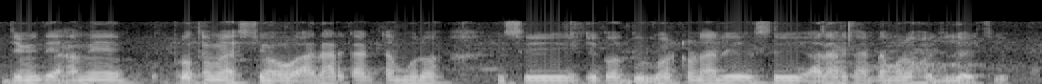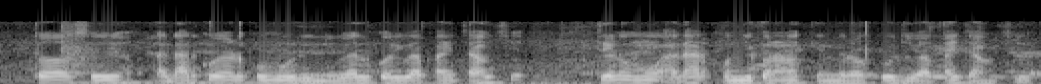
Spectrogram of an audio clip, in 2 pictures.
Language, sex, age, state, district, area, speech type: Odia, male, 18-30, Odisha, Nuapada, urban, spontaneous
